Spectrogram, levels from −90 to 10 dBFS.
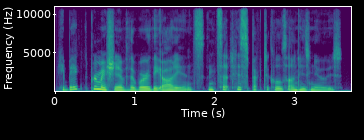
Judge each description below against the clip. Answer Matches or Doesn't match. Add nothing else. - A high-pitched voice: Matches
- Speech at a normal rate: Doesn't match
